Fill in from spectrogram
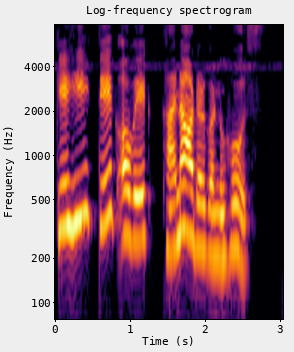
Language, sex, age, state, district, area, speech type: Nepali, female, 18-30, West Bengal, Darjeeling, rural, read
